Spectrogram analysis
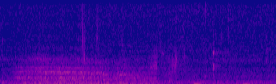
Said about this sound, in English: I just took a sip of water, so I just broke the another rule.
